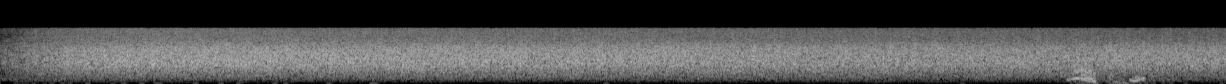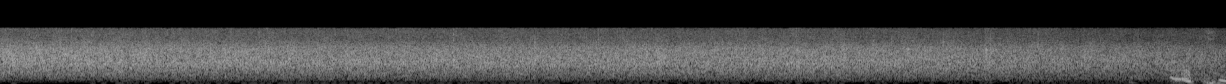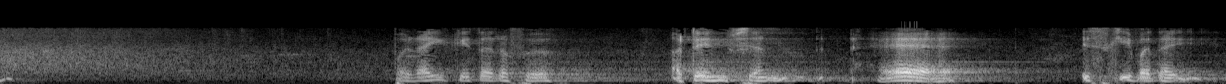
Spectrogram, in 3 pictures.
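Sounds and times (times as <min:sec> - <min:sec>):
group of people clapping to congratulate a student: 0:00.0 - 0:28.1
speech: 0:28.8 - 0:30.2, 0:31.3 - 0:34.2, 0:35.4 - 0:36.6.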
